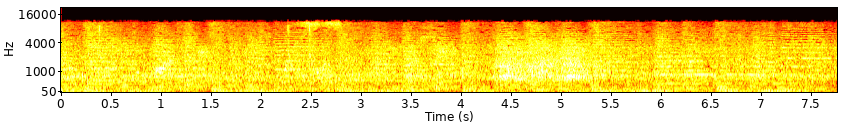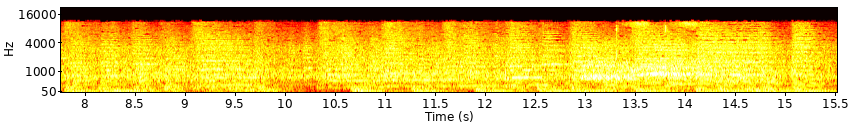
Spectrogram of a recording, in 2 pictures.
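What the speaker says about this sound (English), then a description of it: "this crowd is feeling themselves after that last drive" Football stadium crowd roaring after a touchdown, a loud, dense wash of cheering and shouting that swells and holds for many seconds with no clear single voice.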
